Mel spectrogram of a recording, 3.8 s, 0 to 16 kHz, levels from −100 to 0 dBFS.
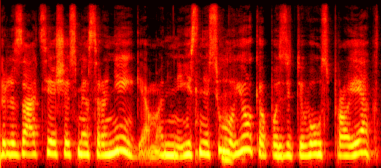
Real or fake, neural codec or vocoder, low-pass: fake; vocoder, 44.1 kHz, 128 mel bands every 256 samples, BigVGAN v2; 14.4 kHz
